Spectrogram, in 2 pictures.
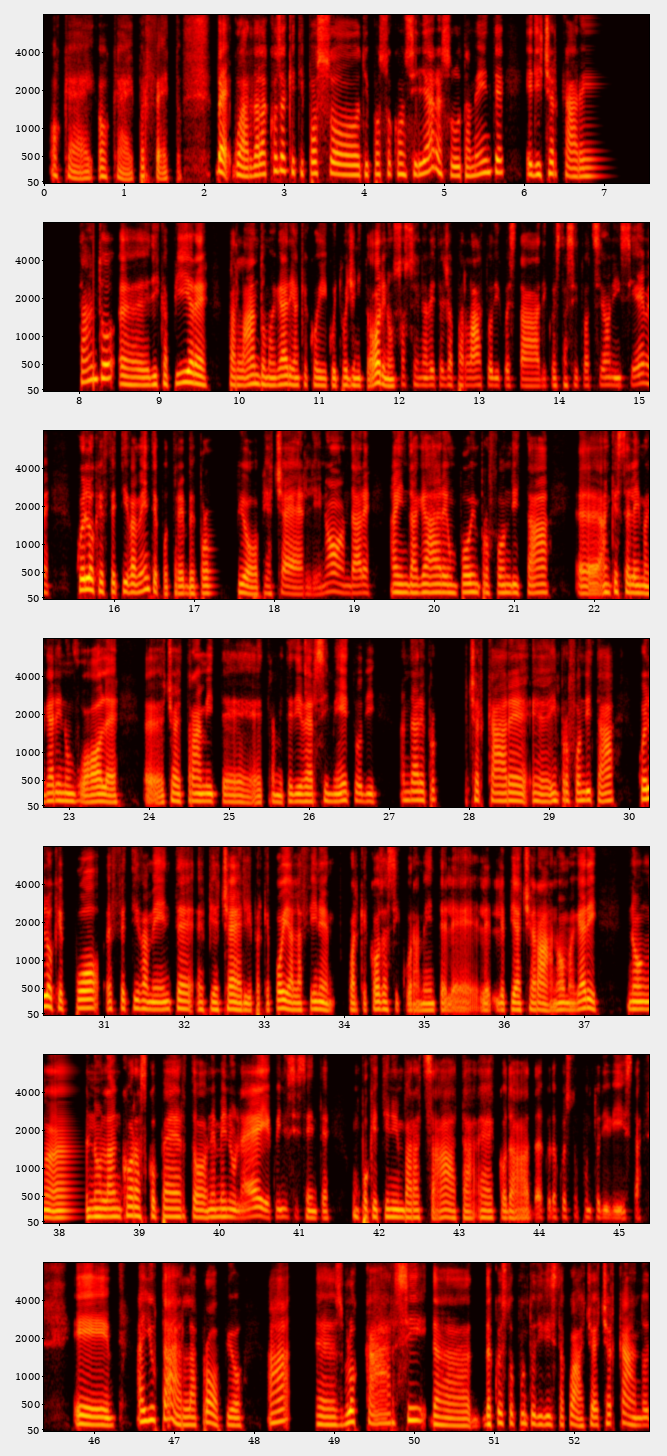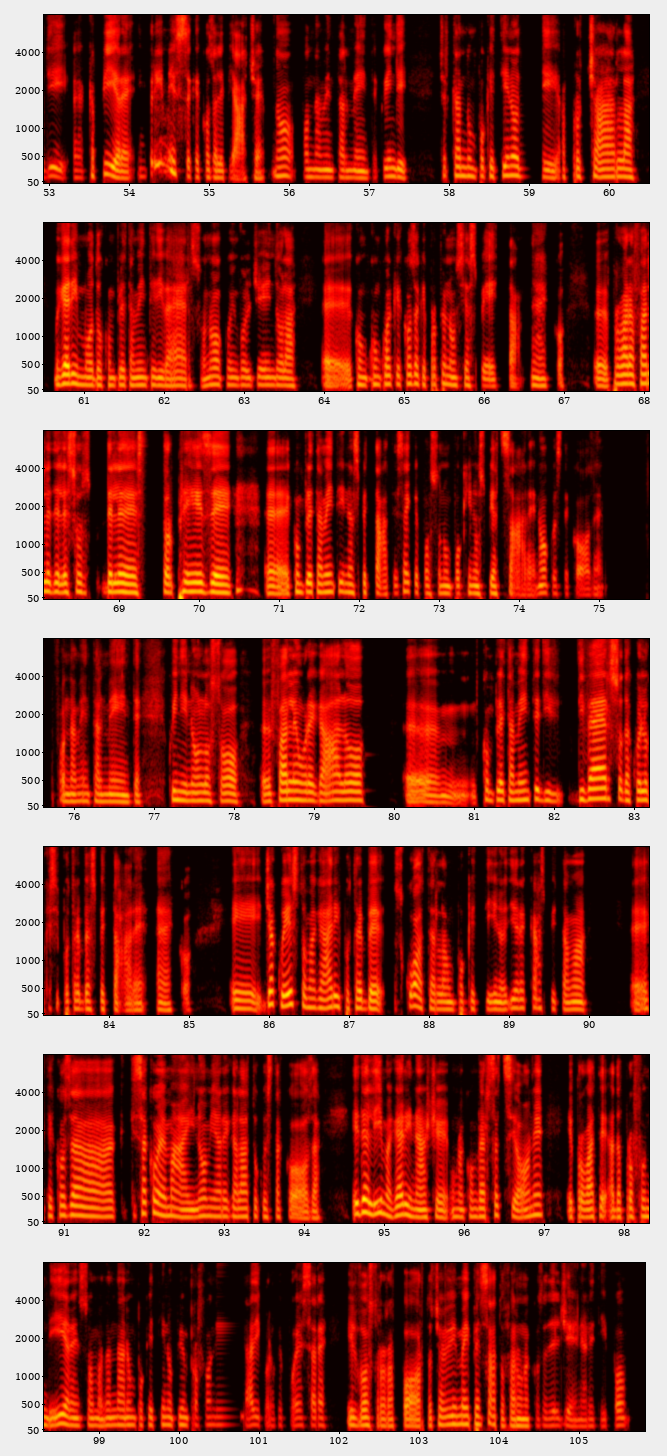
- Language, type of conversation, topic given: Italian, advice, Come posso migliorare la comunicazione con mio fratello senza creare altri litigi?
- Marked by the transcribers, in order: distorted speech; other background noise; "proprio" said as "propio"; tapping; "proprio" said as "propio"; "proprio" said as "propio"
